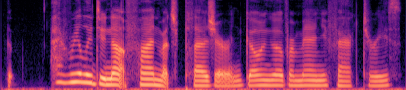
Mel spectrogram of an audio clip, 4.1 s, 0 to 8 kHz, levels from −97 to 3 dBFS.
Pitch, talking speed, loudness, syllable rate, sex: 185 Hz, 175 wpm, -17 LUFS, 5.6 syllables/s, female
